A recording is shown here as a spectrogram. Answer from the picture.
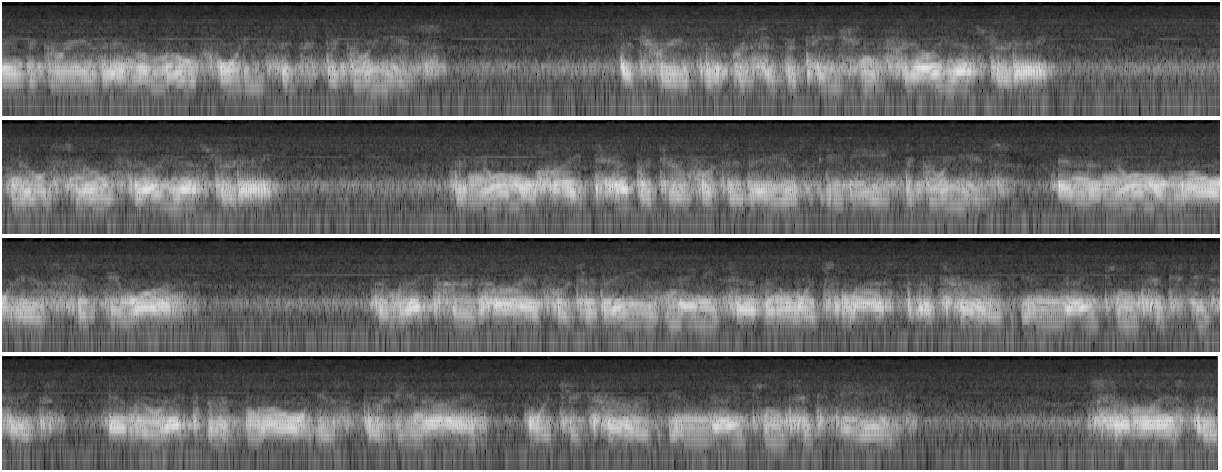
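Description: Computer-voiced NOAA Weather Radio broadcast speech from a Midland weather radio's small speaker, read in short phrases with brief pauses between them, thin and narrow in tone.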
